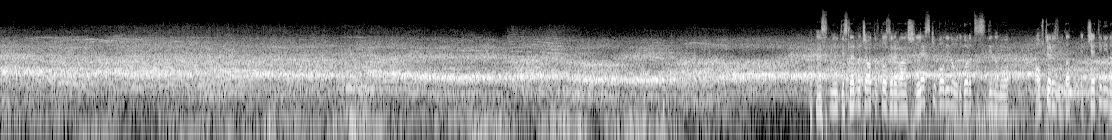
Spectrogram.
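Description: A large stadium crowd chants and roars steadily outdoors.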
